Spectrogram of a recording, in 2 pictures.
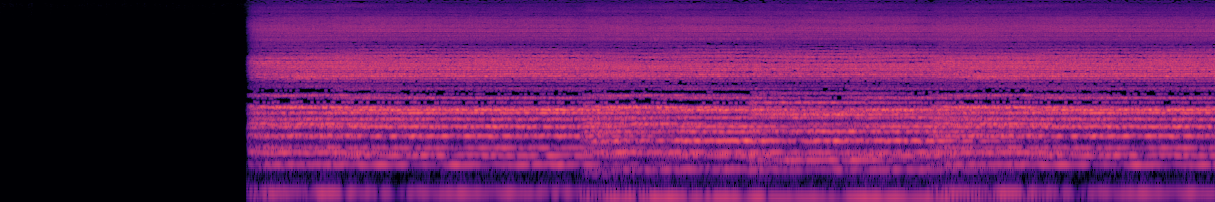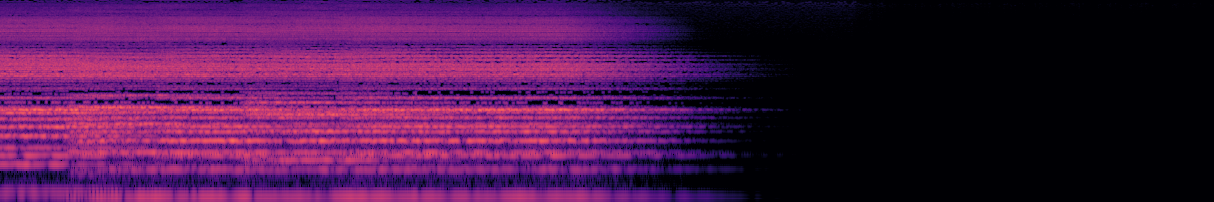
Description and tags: These sounds are made with vst instruments by Hörspiel-Werkstatt Bad Hersfeld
